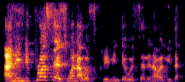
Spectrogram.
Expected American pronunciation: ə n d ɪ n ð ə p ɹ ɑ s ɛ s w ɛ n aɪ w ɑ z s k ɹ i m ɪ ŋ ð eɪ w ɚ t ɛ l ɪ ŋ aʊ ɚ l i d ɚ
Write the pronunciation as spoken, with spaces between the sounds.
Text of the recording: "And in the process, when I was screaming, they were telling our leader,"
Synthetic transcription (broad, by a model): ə n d ɪ n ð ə p ɹ ɑ s ɛ s w ɛ n aɪ w ɑ z s k ɹ i m ɪ ŋ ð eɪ w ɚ s ɛ l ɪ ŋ aʊ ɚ l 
